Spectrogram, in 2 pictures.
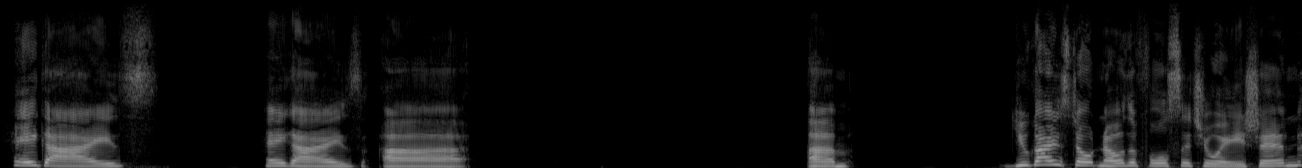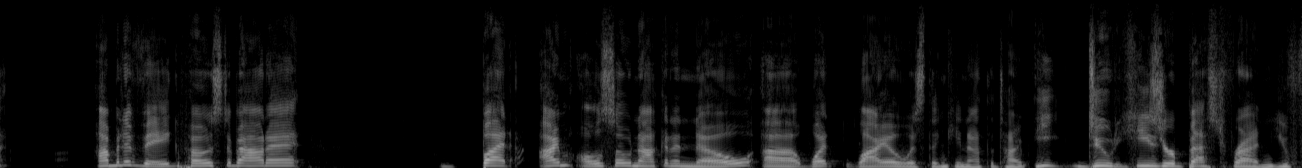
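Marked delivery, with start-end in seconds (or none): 0.1-17.5 scornful, derisive send-up, hedging, full of ums. Mocking the other speaker by acting out his words: mocking imitation of the other speaker. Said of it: "you like to go out here and be like".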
